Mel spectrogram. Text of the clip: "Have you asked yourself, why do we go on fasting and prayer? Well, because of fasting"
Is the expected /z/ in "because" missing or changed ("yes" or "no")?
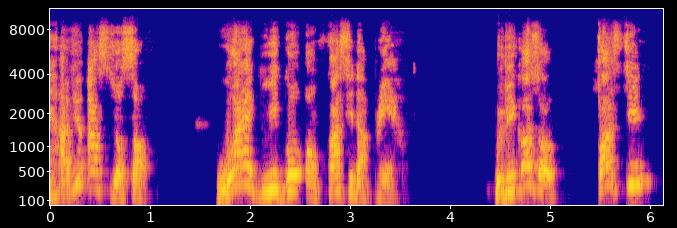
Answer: yes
